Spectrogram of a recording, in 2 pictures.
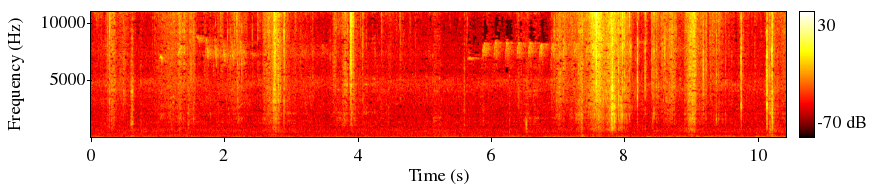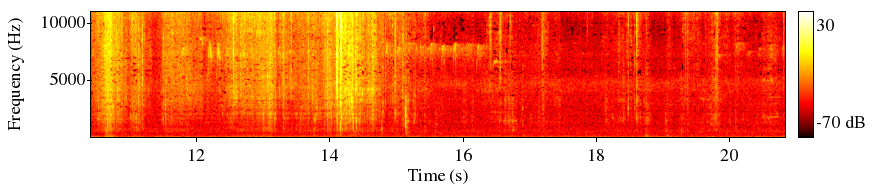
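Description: Rustling and crackling with scattered sharp snaps, the loudest about fourteen seconds in.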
